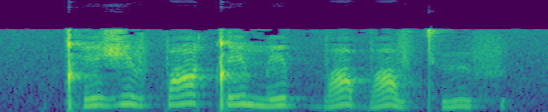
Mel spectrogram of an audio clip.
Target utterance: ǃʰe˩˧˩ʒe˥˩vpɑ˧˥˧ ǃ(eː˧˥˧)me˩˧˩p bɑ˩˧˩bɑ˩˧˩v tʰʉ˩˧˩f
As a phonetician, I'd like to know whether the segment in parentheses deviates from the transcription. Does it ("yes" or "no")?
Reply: yes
